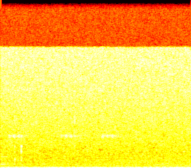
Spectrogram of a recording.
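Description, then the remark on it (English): A faint, high-pitched cricket chirps intermittently in a basement over a steady low electrical hum, with no one talking. “what the hell's that cricket coming yeah, from?”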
